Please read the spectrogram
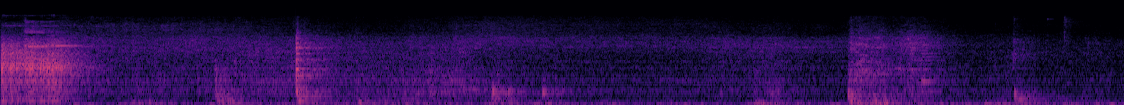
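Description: A wooden spoon stirring and scraping chopped tomatoes, onions and chicken around a stainless steel pot, mixing in just-added spice powder and salt. The food sizzles faintly underneath. The sound is loudest right at the start, with a couple of sharp knocks of the spoon against the pot.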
